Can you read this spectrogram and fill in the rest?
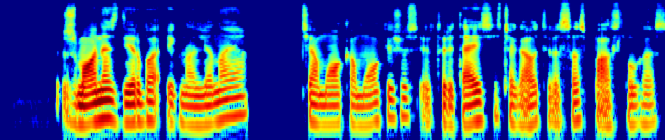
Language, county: Lithuanian, Kaunas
